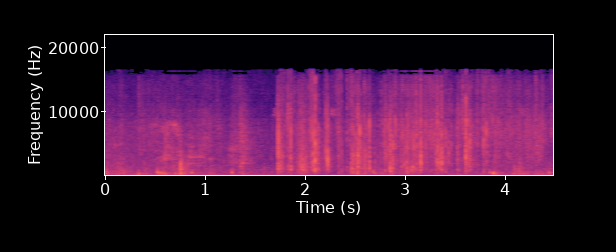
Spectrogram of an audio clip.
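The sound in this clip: Crinkling of a wafer snack wrapper: continuous crackly rustling that turns busier and sharper in the second half, with no voices over it.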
